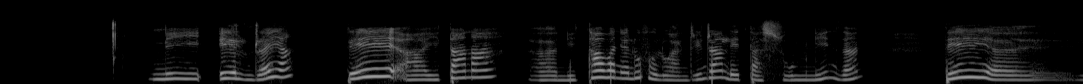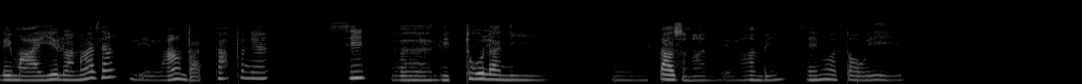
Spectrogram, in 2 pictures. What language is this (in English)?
Malagasy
